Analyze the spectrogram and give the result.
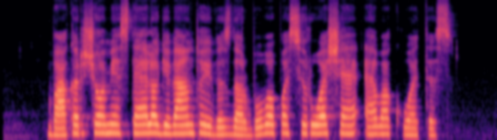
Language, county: Lithuanian, Telšiai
